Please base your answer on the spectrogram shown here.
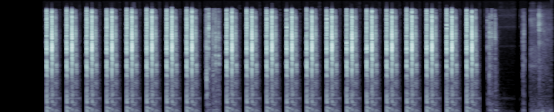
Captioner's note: typewriter keys clacking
